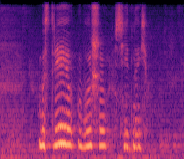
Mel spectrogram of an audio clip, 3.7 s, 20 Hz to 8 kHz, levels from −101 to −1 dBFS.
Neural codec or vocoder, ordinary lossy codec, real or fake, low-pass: vocoder, 24 kHz, 100 mel bands, Vocos; Opus, 64 kbps; fake; 7.2 kHz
